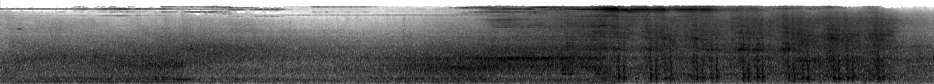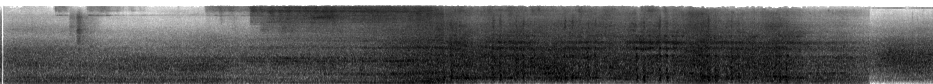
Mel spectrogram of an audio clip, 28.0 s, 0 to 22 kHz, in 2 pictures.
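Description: JR Kyushu 885 series electric limited express passing, its wheels clattering over the rail joints and squealing, loudest about a third of the way in. After a break about halfway, a second train passes with the same clatter and rumble, fading near the end.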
